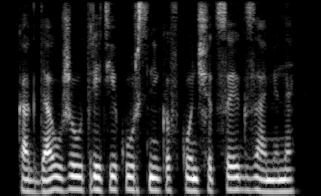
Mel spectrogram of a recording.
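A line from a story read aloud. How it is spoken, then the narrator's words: Grumbled. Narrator (Russian): пробурчал Ник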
